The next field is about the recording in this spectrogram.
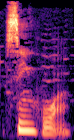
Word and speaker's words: Xinhua: U tom odeljku navedeno je da se X iz kineskog pinjina ispred slogovnog I izgovara kao S. Osim za prezime kineskog predsjednika Sija, to važi, na primjer, i za ime kineske novinske agencije Xinhua.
